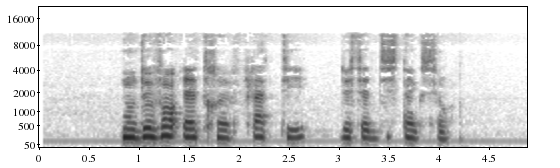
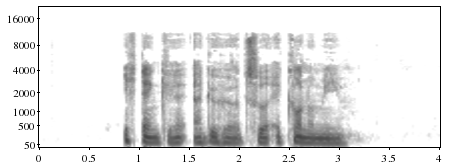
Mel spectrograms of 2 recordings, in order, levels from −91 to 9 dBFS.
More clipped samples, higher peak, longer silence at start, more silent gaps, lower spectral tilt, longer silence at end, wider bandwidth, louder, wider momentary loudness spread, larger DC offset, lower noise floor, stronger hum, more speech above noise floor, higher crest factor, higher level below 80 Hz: neither; first, -2 dBFS vs -6 dBFS; about the same, 0.85 s vs 0.85 s; neither; about the same, -5.5 dB/octave vs -4.5 dB/octave; second, 0.8 s vs 0.95 s; about the same, 11.5 kHz vs 11.5 kHz; first, -19 LUFS vs -28 LUFS; first, 14 LU vs 9 LU; neither; second, -56 dBFS vs -87 dBFS; neither; second, 39 dB vs 60 dB; second, 18 dB vs 24 dB; second, -56 dBFS vs -44 dBFS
